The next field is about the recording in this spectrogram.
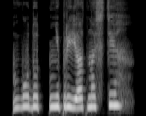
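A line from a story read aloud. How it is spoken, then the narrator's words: Low muffled mutter. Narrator (Russian): глухо пробормотала Ольга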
